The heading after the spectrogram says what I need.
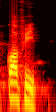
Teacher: आ और ओ के बीच की जो ध्वनि है उसको ओ बोलते हैं कॉफी ना तो हम कॉफी कहेंगे ना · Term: आधे ओ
